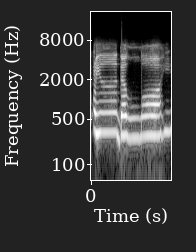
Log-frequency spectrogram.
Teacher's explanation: عند اللہ، عین کو مستحلق یعنی مڈل تھروٹ سے ادا کرنا ہے، اور نون ساکن کے بس کو یہاں ہم چھپا دیں گے۔ عند اللہ، دال ہمارا باریک لائٹ لیٹر ہے، اللہ کا لام یہاں پہ پورا ادا کریں گے، ہیوی ادا کریں گے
